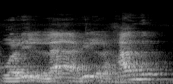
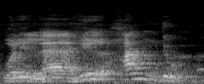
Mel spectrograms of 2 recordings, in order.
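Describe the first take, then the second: First: The last word ends with a consonant. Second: The last word ends with a vowel. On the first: "Kalau diwakafkan"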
